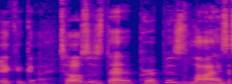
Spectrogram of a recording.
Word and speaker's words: ikigai: The Japanese concept of ikagai or ikagai, also our brand name. Either way you say it is fine, but it's pronounced ikagai tells us that purpose lies at the intersection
